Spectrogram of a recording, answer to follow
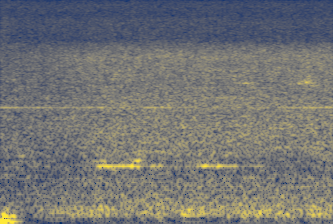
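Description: A short knock, then faint short beeps at one steady pitch, about one a second, over low background noise.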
